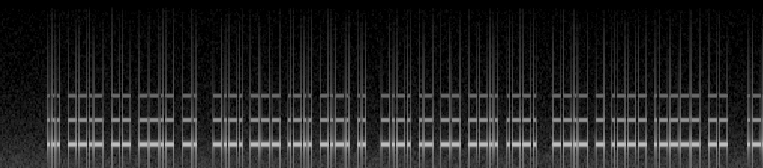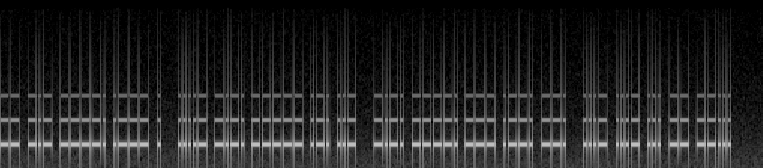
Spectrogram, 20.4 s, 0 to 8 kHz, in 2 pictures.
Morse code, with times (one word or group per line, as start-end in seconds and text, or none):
0.6-2.6 SQMQN
2.8-4.9 COLCI
5.1-7.1 CAMZP
7.4-9.7 QTJ1M
10.0-12.3 JK9JE
12.5-14.9 4C0RU
15.2-17.7 C9OPG
18.0-19.9 VVSM7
